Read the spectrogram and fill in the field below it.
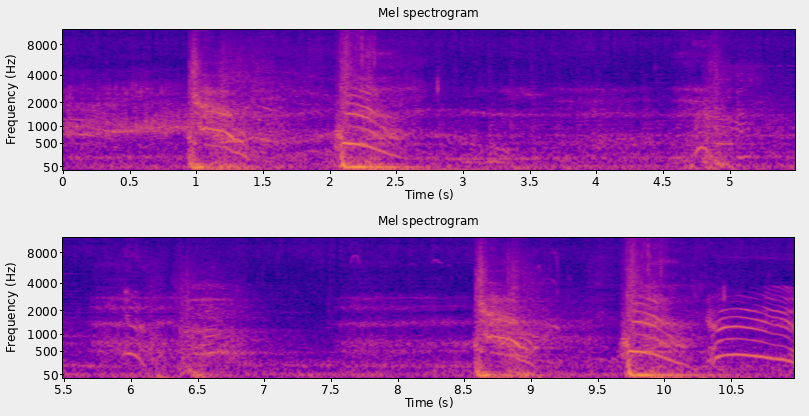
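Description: Heavy blows thud into flesh.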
